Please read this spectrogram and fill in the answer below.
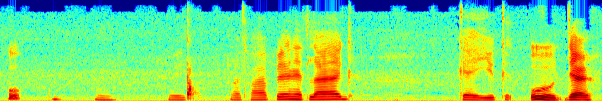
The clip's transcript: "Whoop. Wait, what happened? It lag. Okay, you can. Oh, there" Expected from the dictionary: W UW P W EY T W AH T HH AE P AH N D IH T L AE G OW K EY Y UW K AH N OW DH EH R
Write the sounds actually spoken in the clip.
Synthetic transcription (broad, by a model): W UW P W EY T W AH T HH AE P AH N IH T L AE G OW K EY Y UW K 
